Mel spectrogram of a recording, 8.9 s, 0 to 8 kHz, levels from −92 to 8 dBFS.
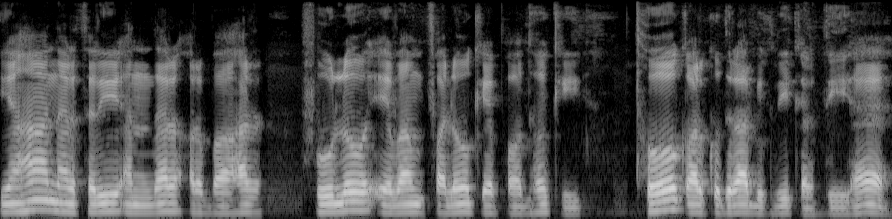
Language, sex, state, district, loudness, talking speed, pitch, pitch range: Hindi, male, Jharkhand, Ranchi, -18 LUFS, 115 wpm, 105 Hz, 95-110 Hz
